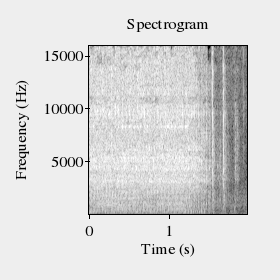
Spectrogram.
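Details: Stihl MS211 C chainsaw with easy-start: crisp high buzzing run about a second, then clean drop-off; starts and runs normally.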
